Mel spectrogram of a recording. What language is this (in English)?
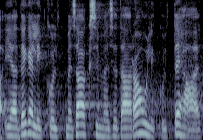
Estonian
